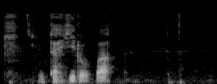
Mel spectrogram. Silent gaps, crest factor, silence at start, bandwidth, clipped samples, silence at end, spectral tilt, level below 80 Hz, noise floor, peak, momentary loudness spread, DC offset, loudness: none; 22 dB; 0.05 s; 11.5 kHz; under 0.1%; 0.35 s; -5.5 dB/octave; -52 dBFS; -52 dBFS; -6 dBFS; 16 LU; under 0.1%; -25 LUFS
